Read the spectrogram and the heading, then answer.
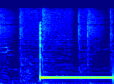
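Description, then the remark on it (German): A telephone ring tone sounds on the line as a call goes unanswered: after a brief stretch of low background noise, a loud, steady, single-pitched tone starts and holds unbroken to the end. “Aber das hat man jetzt echt so lange nicht mehr, dass keiner rangeht hier von den beiden.”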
